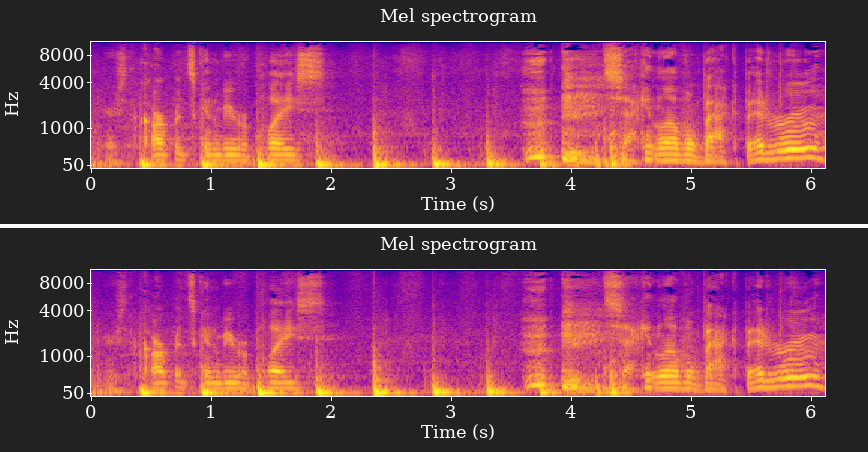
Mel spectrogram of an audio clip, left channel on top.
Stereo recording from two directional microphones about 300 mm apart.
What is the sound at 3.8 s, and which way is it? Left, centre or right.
Speech, centre.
